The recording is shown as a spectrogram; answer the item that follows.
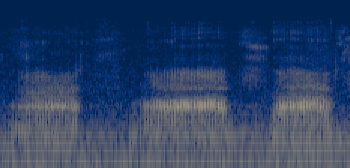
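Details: Domestic cat purring in three long rounded bursts, each about one second, with quiet pauses between, a steady low rumbling pulse throughout each burst.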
